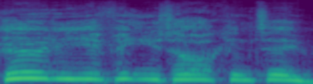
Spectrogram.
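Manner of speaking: loud, very high, acted-out shout. Speaker re-enacting how he shouted at a young person messing about, retelling a shout. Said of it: "I shouted at him".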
